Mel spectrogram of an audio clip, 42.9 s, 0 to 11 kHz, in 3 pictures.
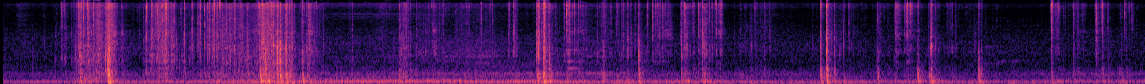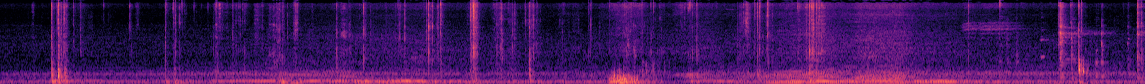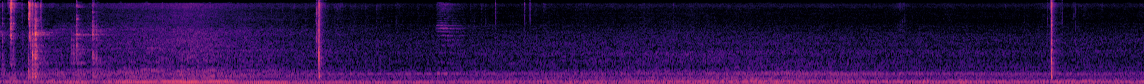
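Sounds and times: plastic and metal clicks and scrapes: 0.6s - 24.8s
low steady hum: 25.6s - 42.9s.

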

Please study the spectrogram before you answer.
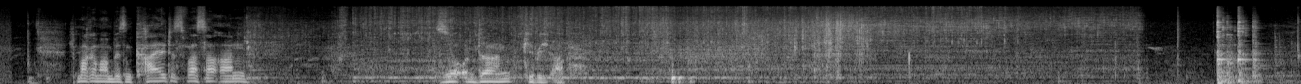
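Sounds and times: water pouring through colander: 2.3s - 11.5s
tap running into sink: 2.4s - 11.4s.

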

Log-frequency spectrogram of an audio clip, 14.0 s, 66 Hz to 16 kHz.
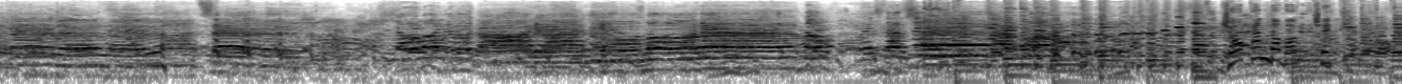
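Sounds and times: group of people singing: 0.0s - 11.2s.

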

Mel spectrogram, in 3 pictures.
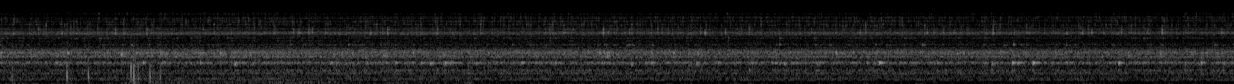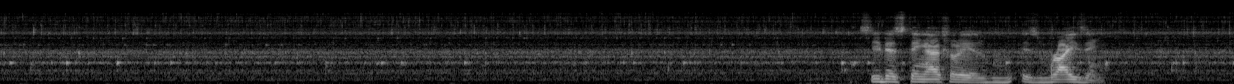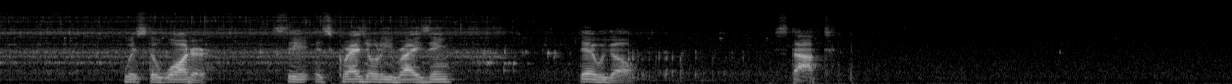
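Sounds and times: toilet tank refilling: 0.0s - 32.5s.

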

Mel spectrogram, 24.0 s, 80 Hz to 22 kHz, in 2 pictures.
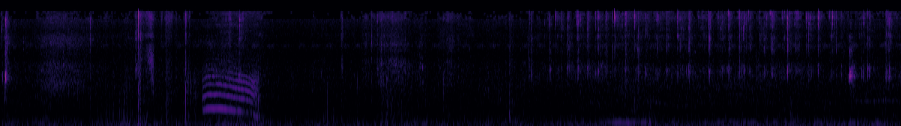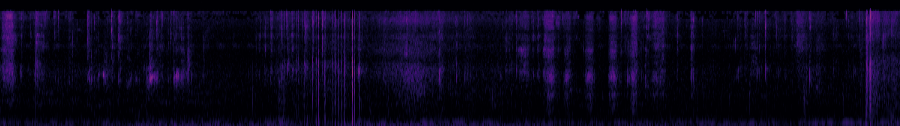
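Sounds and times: soft rustles: 0.0s - 3.6s, 4.5s - 7.0s, 15.6s - 19.2s.

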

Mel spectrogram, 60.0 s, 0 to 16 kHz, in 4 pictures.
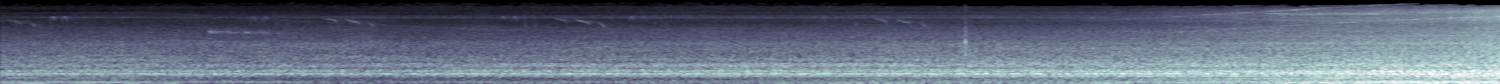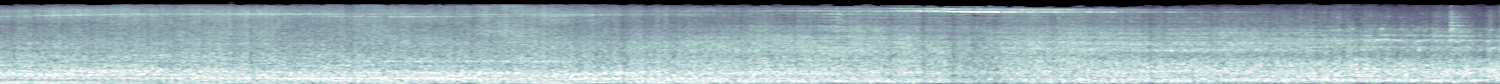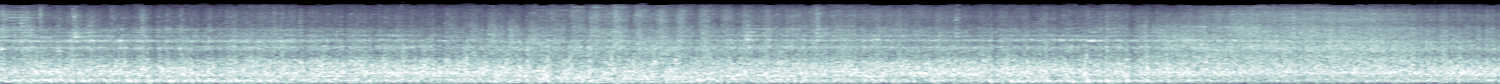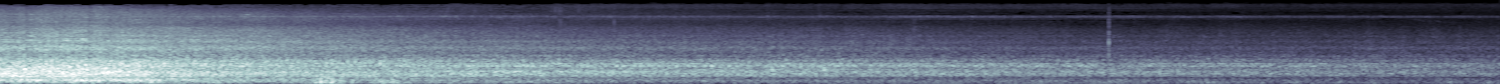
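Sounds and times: freight train rolling past: 0.0s - 60.0s.

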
